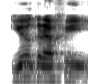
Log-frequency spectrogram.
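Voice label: "geografi", Malay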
